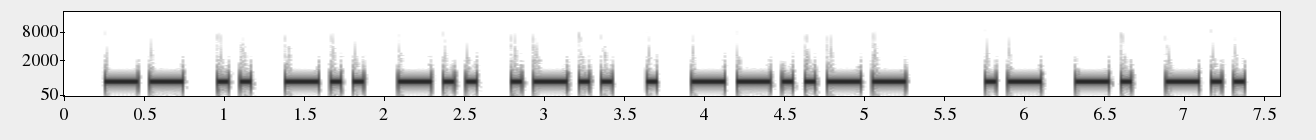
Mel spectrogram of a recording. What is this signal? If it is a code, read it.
Morse code, heard as a keyed tone, about 17 wpm, 700 Hz. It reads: MIDDLE, AND
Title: Sentences from Top 1000 Words - Review Part 6 - 17wpm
